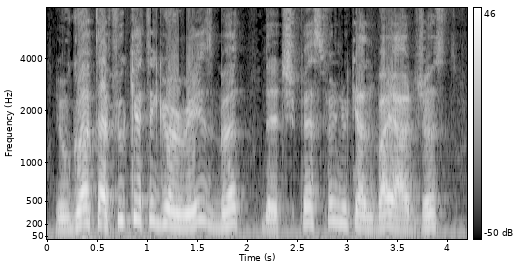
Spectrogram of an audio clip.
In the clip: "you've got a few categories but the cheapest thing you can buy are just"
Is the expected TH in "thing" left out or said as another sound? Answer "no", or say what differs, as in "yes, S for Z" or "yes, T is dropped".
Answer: yes, F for TH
